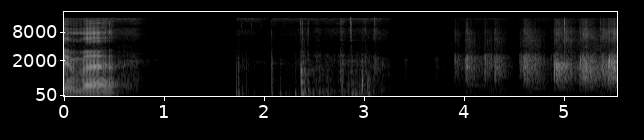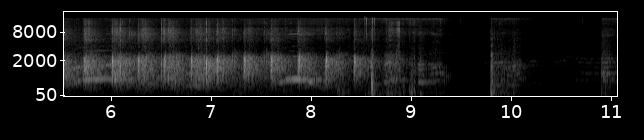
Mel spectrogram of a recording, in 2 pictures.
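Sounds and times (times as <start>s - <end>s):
congregation clapping: 3.8s - 8.9s.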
